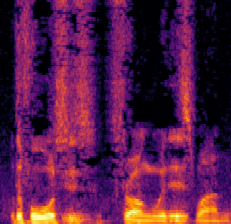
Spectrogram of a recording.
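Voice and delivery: deep, slow processed villain; Darth Vader. Shown as a demonstration. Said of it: "in order to do Darth Vader".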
